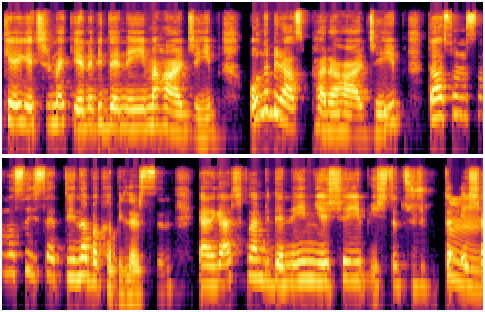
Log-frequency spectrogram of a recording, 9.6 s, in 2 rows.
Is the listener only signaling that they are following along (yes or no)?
yes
